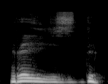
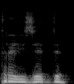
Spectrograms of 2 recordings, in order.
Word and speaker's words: raised: Tred raise Ali please be careful between s and Z yeah it's voiceless but z z is voiced be careful okay so this is ra ah this is z so raise raised not raed delete the sound okay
